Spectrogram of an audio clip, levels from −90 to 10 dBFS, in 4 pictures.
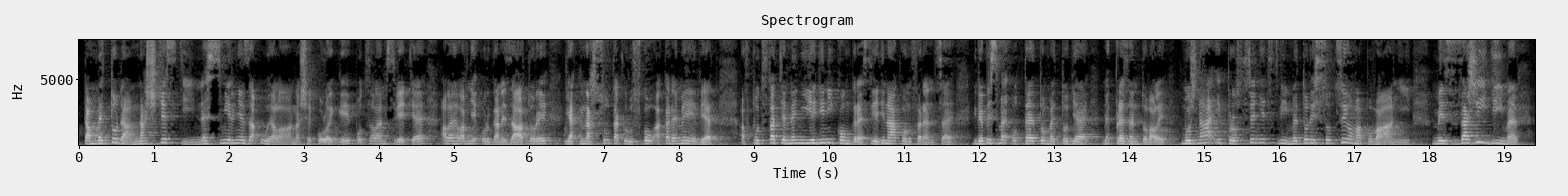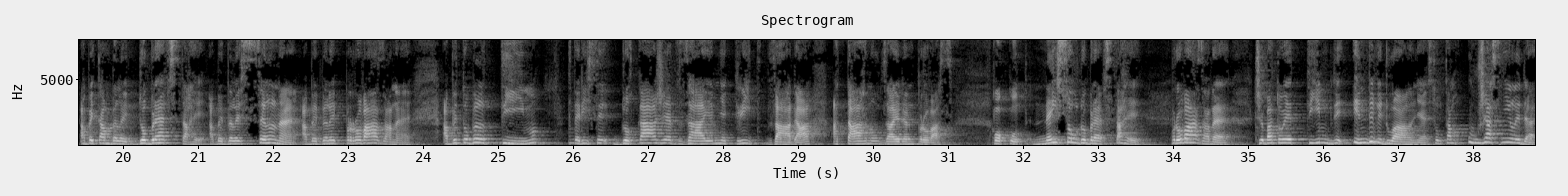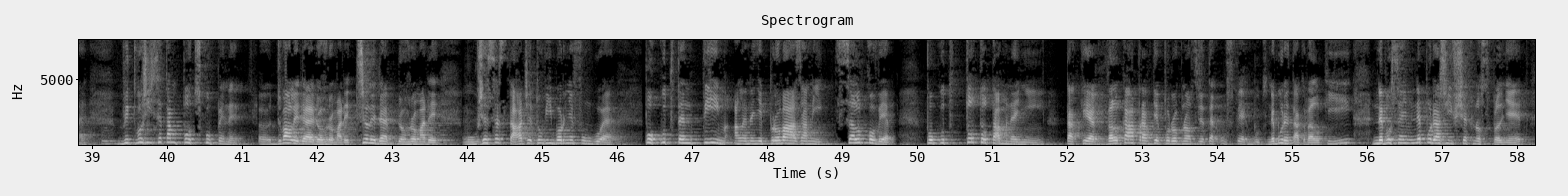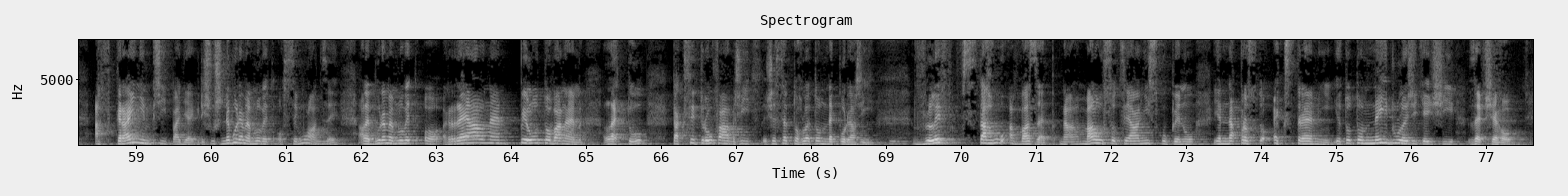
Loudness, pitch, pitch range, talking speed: -21 LUFS, 210 Hz, 180-245 Hz, 130 wpm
